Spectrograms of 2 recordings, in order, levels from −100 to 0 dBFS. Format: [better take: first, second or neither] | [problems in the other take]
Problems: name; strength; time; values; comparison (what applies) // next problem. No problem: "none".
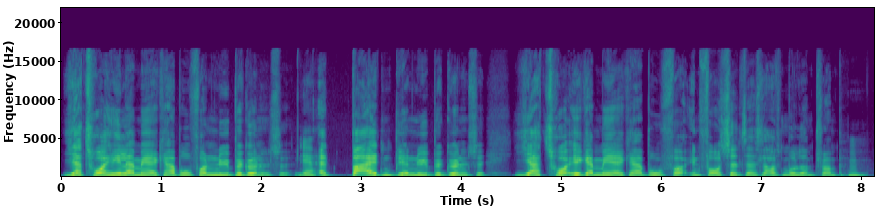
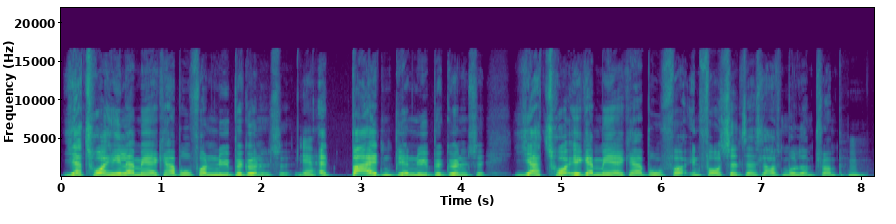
neither | none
